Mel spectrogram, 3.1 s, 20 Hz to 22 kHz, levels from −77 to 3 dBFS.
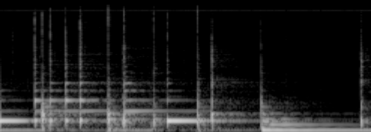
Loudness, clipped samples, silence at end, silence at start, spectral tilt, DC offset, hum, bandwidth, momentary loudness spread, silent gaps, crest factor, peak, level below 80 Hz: -24 LUFS; under 0.1%; 0 s; 0 s; -7.5 dB/octave; under 0.1%; none; 17 kHz; 11 LU; none; 20 dB; -4 dBFS; -36 dBFS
